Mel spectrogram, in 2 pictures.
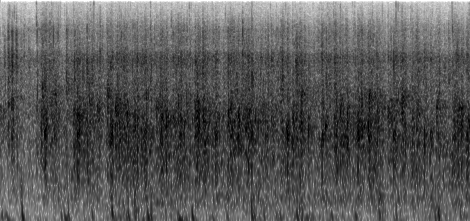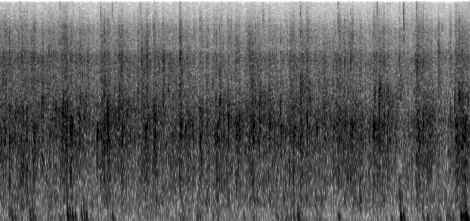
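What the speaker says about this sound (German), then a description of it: "begrüßen Sie Jan Harlan" An audience at a German talk event on Stanley Kubrick applauds to welcome a guest, with dense, sustained clapping throughout that stays loud and even from start to finish.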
